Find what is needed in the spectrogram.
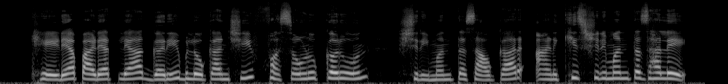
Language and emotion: Marathi, disgusted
